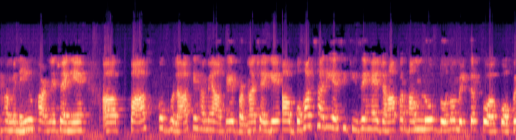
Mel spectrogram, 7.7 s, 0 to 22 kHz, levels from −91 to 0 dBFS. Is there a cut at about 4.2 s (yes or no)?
yes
